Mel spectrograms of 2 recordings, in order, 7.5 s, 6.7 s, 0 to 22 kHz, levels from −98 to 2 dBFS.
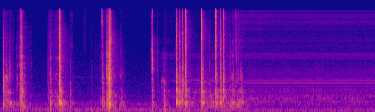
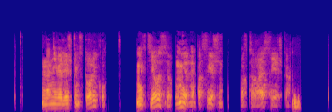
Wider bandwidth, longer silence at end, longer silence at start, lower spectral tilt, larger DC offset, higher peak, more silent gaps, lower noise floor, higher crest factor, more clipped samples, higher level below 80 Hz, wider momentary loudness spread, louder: first, 17 kHz vs 7.8 kHz; first, 2.65 s vs 0.65 s; second, 0.05 s vs 0.85 s; second, -1.5 dB/octave vs -5 dB/octave; neither; first, -2 dBFS vs -6 dBFS; second, none vs 2.16-2.71 s, 4.46-4.80 s; second, -62 dBFS vs under -90 dBFS; first, 36 dB vs 20 dB; neither; first, -58 dBFS vs -66 dBFS; first, 21 LU vs 13 LU; second, -31 LUFS vs -26 LUFS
